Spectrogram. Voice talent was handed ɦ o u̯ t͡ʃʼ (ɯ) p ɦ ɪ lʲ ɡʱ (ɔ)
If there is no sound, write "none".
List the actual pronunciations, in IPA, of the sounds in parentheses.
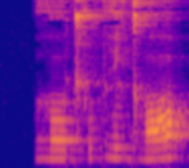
u, ɔ

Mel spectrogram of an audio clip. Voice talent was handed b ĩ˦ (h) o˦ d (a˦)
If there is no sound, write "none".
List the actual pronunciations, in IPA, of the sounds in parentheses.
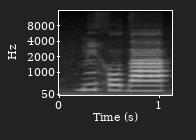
h, a˦

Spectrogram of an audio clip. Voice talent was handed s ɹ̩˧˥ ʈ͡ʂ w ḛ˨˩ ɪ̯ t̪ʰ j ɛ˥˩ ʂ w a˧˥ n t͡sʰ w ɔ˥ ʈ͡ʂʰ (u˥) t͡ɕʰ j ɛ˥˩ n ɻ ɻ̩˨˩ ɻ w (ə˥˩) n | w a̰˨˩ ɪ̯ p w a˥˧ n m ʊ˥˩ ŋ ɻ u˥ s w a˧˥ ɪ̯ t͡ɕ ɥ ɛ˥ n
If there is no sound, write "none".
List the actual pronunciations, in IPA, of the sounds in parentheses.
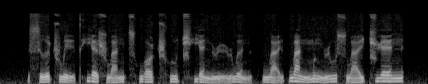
u˥, ə˥˩

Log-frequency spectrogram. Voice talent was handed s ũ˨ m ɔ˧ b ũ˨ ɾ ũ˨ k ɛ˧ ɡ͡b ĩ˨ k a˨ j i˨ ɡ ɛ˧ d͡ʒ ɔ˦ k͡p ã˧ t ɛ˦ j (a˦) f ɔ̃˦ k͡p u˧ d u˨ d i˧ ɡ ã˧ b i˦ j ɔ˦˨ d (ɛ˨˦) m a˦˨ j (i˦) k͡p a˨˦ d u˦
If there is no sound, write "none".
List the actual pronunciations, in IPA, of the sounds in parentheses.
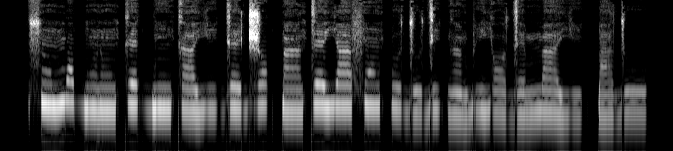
a˦, ɛ˨˦, i˨

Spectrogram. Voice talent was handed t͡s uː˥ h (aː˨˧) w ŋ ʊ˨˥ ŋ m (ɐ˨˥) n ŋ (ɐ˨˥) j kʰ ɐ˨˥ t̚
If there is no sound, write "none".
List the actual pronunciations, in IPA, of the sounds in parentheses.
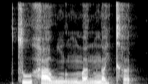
aː˨˧, ɐ˨˥, ɐ˨˥

